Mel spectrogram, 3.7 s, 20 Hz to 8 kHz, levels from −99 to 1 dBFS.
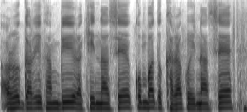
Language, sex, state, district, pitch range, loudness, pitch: Nagamese, male, Nagaland, Kohima, 130-150 Hz, -13 LUFS, 140 Hz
